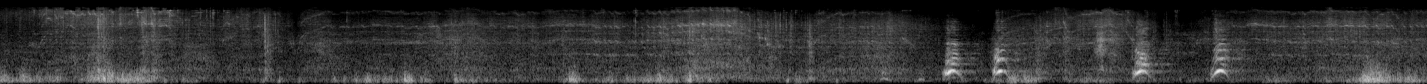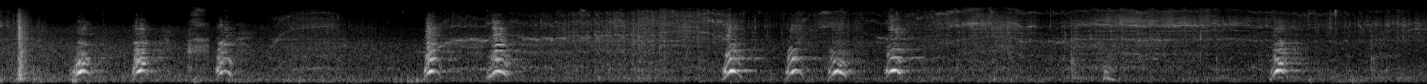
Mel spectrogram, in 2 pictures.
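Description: A small dog barking excitedly in short, sharp, high barks, in quick clusters from about nine seconds in, while chasing a radio-controlled Traxxas Slash truck. Before the barking starts and between the barks, the RC truck's motor whirs.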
